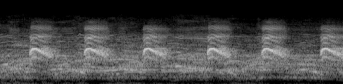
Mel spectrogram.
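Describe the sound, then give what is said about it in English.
A bird caws repeatedly in a steady rhythm, six harsh calls spaced about half a second apart, loud with no talking. “I am well aware you don't have fingers. You're a bird.”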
